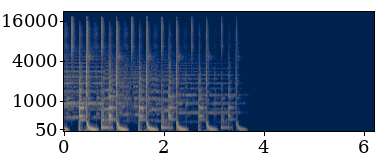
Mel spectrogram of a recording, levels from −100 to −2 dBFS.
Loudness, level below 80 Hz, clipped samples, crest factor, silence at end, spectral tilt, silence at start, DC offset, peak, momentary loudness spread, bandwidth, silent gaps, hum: -41 LUFS; -50 dBFS; under 0.1%; 22 dB; 2.6 s; -4 dB/octave; 0 s; under 0.1%; -22 dBFS; 18 LU; 19 kHz; none; none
